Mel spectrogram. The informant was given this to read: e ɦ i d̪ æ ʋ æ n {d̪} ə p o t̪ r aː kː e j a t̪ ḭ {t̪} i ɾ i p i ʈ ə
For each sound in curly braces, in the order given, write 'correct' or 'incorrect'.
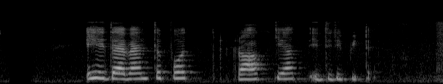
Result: incorrect: t̪, incorrect: d̪

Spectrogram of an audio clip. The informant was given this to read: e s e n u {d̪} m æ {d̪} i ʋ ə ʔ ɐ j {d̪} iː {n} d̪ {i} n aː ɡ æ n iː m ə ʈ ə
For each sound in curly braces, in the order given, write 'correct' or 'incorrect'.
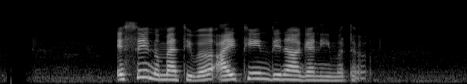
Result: incorrect: none, incorrect: t̪, incorrect: t̪, correct, correct

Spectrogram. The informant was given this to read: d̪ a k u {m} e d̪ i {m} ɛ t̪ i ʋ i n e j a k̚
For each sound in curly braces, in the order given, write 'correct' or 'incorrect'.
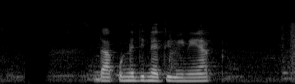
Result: incorrect: n, incorrect: n

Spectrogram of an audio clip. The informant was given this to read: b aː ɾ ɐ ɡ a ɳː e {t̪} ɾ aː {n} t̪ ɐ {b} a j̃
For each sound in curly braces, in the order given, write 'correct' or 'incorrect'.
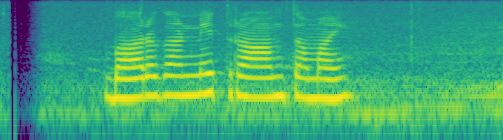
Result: correct, incorrect: m, incorrect: m

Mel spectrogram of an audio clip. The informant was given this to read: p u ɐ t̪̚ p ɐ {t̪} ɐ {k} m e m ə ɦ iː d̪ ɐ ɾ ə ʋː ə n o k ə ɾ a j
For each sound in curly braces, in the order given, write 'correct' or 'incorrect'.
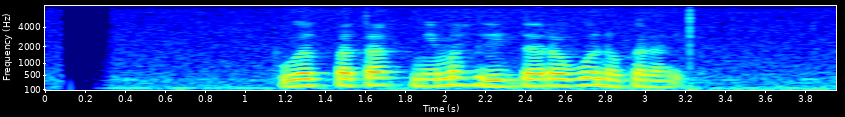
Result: correct, correct

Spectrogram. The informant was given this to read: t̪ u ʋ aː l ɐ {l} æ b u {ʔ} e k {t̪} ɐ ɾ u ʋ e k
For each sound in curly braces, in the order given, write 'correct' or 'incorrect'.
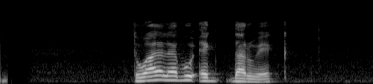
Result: correct, correct, incorrect: d̪

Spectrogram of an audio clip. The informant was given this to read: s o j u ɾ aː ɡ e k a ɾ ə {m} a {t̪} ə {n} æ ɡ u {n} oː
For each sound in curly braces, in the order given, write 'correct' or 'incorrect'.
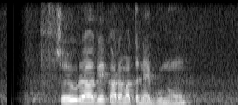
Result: correct, correct, correct, correct

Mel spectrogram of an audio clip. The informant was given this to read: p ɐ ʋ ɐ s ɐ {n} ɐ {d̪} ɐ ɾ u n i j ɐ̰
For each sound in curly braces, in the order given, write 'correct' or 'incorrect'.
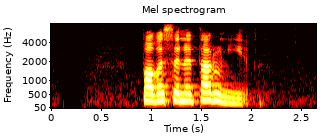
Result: correct, incorrect: t̪

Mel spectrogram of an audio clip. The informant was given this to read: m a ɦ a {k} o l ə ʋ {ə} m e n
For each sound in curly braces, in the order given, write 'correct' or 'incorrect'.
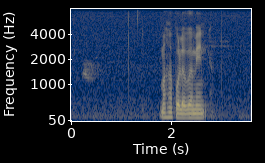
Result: incorrect: p, correct

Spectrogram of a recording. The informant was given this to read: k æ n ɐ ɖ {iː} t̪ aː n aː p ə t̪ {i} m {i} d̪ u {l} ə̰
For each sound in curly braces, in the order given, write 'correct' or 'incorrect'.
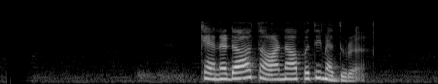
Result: incorrect: aː, correct, incorrect: æ, incorrect: ɾ

